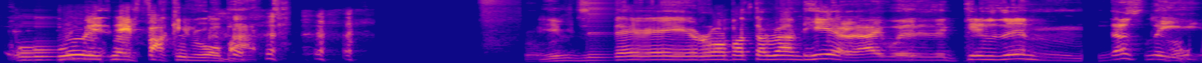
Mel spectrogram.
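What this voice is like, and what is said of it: Put-on French accent. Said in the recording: “your French accent's improved. Must be all the practice.”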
